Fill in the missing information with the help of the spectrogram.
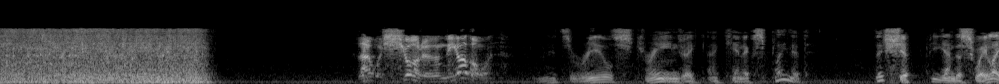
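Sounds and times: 
rain falling: 0.0 - 2.2
speech: 3.8 - 8.2, 8.8 - 9.9.

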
